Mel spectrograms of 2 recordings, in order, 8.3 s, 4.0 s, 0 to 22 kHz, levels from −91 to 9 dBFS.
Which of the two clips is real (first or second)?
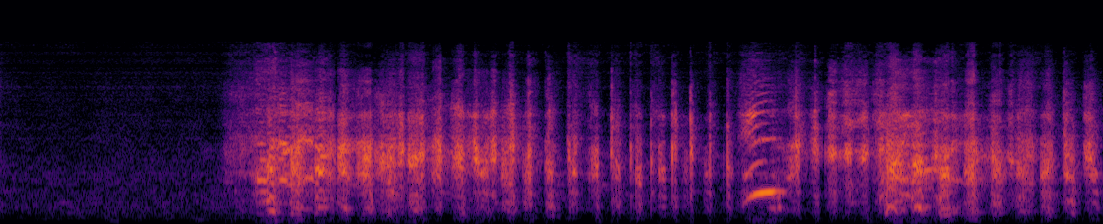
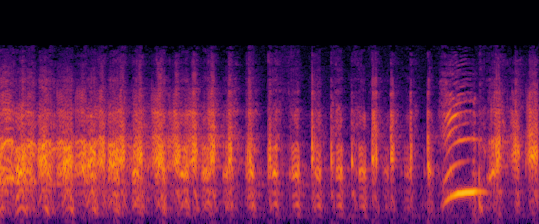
second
